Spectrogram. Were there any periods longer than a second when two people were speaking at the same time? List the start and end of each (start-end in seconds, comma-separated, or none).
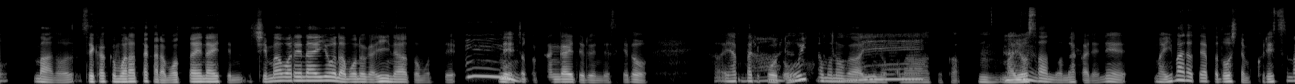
7.4-9.3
